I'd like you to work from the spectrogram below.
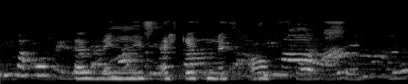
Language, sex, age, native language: Icelandic, female, 18-19, Icelandic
